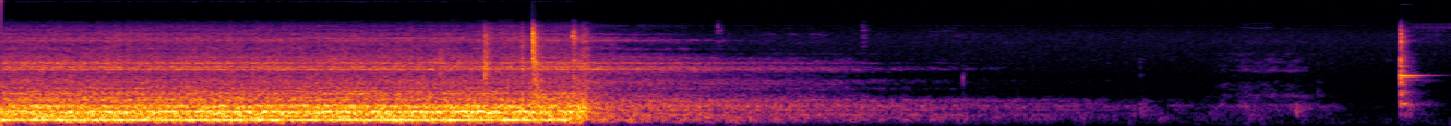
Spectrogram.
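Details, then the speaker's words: Propane warm-air horizontal commercial furnace in an attic, after fitting and adjusting a new universal igniter: steady low hum running evenly, then winding down quietly; lights every time and blower comes on, normal operation. "but now it's lighting right up every time and blur comes on it sounds good"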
